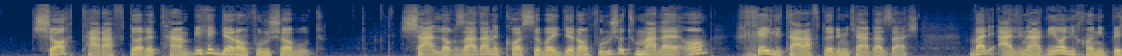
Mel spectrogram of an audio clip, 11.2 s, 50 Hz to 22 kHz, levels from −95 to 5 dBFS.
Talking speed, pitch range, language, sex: 105 wpm, 100-130 Hz, Persian, male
